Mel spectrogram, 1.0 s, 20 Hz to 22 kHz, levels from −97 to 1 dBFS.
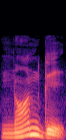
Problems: constant background noise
